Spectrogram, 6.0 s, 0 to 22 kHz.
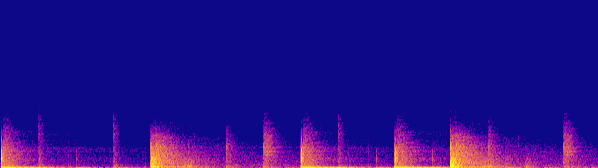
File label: DRUM LOOP ambient 160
